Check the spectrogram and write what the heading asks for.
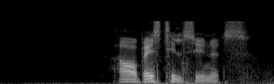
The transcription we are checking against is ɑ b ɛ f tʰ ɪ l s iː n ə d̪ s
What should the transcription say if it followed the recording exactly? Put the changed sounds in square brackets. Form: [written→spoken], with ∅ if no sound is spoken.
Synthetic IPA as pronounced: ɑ b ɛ [f→s] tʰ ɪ l s [iː→yː] n ə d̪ s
